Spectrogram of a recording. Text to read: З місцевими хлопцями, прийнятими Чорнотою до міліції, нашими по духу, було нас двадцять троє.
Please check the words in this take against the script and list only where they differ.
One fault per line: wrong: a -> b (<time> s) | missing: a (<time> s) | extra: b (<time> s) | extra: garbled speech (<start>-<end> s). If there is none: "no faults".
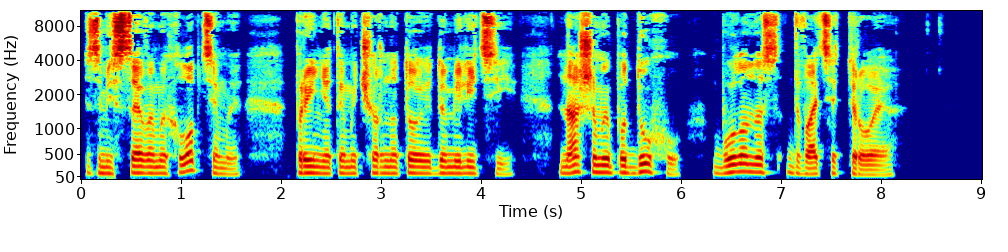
no faults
